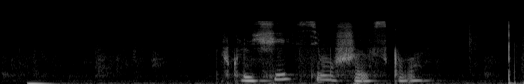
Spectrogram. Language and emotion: Russian, neutral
